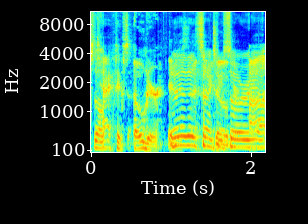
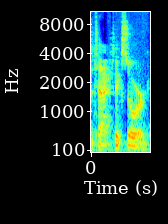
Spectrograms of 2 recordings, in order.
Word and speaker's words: Tactics Ogre: where I pre-ordered it I thought it was Tactics Ogre just always pronounced the tactics org gotcha um you're going to want to open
